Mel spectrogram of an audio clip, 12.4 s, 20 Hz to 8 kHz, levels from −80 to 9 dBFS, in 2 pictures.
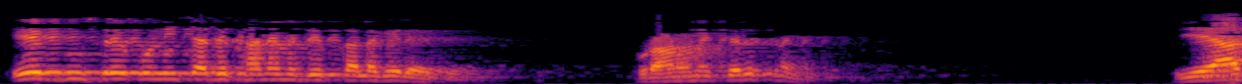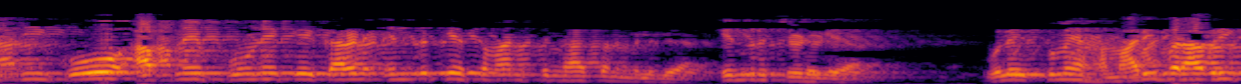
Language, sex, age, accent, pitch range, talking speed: Hindi, male, 50-69, native, 155-215 Hz, 165 wpm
